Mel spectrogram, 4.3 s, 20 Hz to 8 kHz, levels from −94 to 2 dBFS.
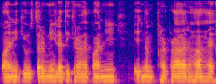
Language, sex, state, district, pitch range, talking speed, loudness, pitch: Hindi, male, Andhra Pradesh, Srikakulam, 95-100 Hz, 220 wpm, -18 LUFS, 95 Hz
